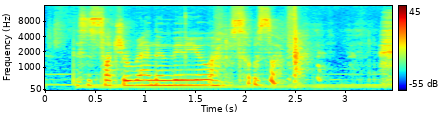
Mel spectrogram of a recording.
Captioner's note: laughs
